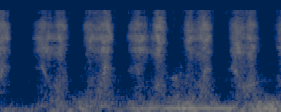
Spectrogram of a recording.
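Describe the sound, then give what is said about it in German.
Palms of the hands rubbed slowly together, up and down: a very faint, soft rasping swish repeated in several slow, even strokes. “Und jetzt fängst du an, ganz langsam deine Handflächen hoch und runter gegeneinander zu reiben. Ganz langsam, ich mache das jetzt hier auch mal mit.”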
